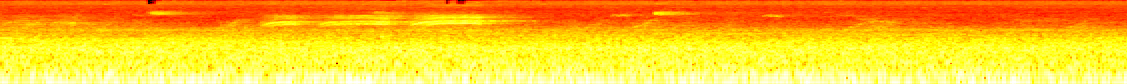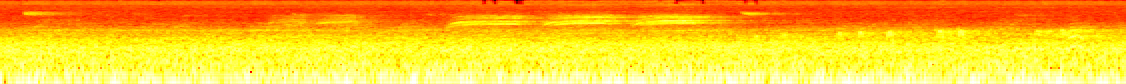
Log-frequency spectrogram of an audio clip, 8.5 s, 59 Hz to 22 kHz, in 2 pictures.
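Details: Mandarin duck recorded through a digiscoping setup on 23 February 2020: faint, high, thin stacked whistles in short paired bursts, repeated irregularly over a constant loud low rumble of background noise.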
